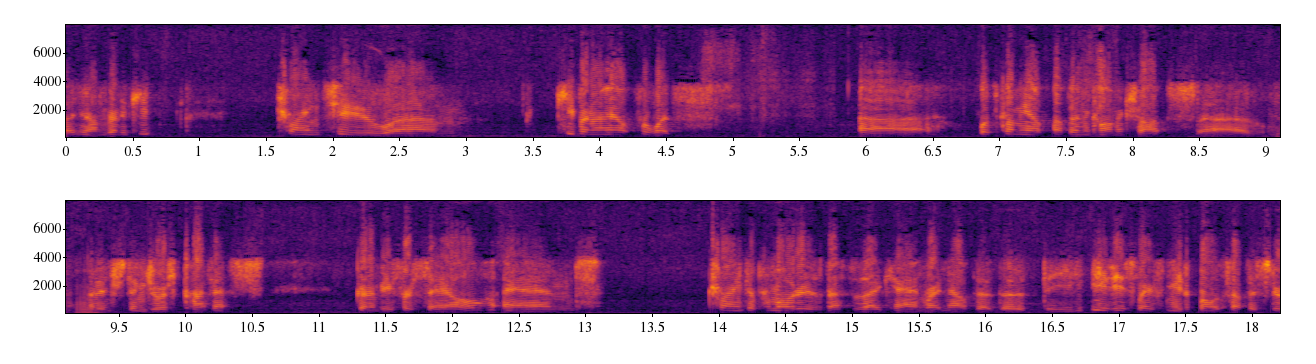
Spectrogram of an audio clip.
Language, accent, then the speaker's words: English; Canada; also born or lived in Texas; growing up in Canada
